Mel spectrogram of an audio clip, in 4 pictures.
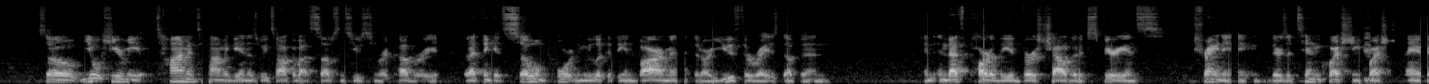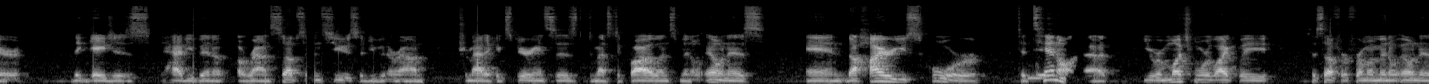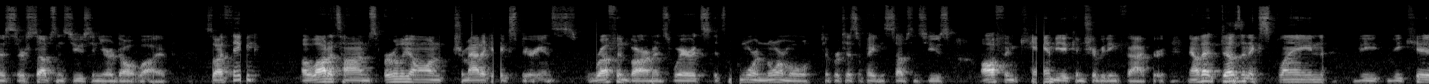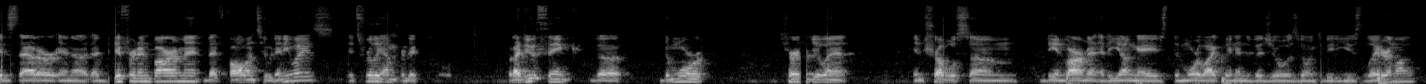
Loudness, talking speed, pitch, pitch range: -24 LUFS, 185 wpm, 95 Hz, 85-130 Hz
